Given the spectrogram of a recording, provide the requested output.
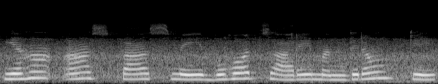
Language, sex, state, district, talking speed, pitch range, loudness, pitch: Hindi, female, Madhya Pradesh, Dhar, 110 wpm, 230-265 Hz, -13 LUFS, 245 Hz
